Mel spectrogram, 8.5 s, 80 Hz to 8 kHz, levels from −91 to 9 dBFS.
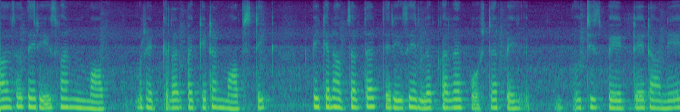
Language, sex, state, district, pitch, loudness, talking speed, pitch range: English, female, Chandigarh, Chandigarh, 205 Hz, -16 LUFS, 170 wpm, 195-220 Hz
